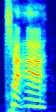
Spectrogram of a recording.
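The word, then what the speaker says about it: tsaa: And it's spelled ts aa aa. Cha. Cha. That's such a Tagalog spelling. I love it. There's the ts sound and then the double vowel uh pronunciation.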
